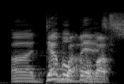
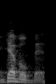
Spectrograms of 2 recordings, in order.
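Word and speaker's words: DeVilbiss: Devil Biss. Devil Biss. Okay, Devil Biss.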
